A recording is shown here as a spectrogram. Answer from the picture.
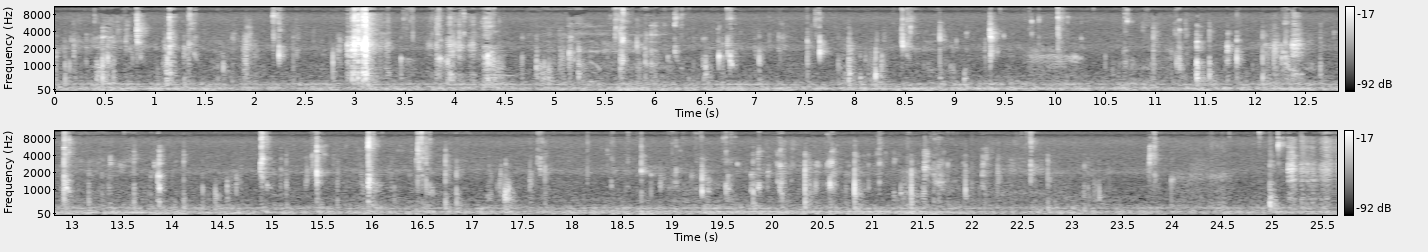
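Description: Faint chewing and mouth sounds of a person eating steak and cooked vegetables: scattered soft wet clicks and smacks, with one sharper click about three seconds in.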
